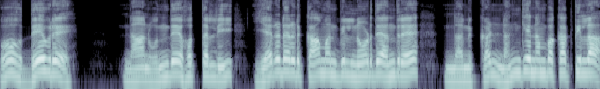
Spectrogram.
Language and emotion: Kannada, surprised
